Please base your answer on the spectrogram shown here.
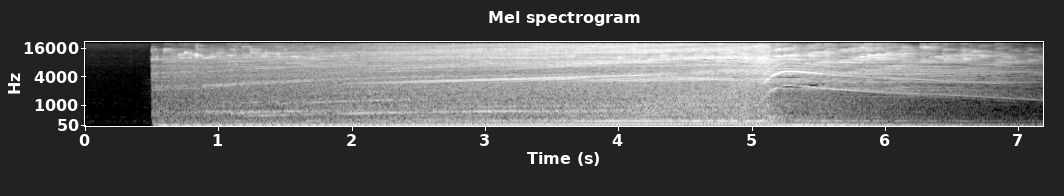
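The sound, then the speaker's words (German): A magic washing machine with socks inside whirs and hums, its low mechanical tone climbing steadily for several seconds before a bright whooshing sweep and a falling whistle, loud throughout and then fading at the end. “Und nun ab mit den Socken in die Zauberwaschmaschine.”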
